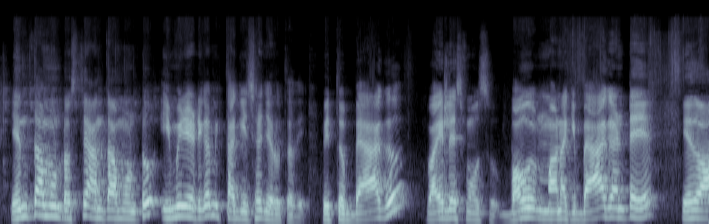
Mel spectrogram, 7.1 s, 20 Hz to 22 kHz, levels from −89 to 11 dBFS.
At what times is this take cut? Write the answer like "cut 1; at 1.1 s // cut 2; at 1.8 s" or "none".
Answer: cut 1; at 3.1 s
